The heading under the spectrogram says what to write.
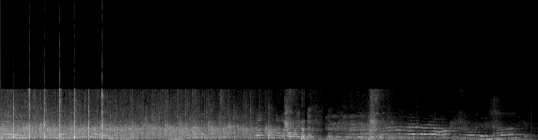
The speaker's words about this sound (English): A clap. Yay!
